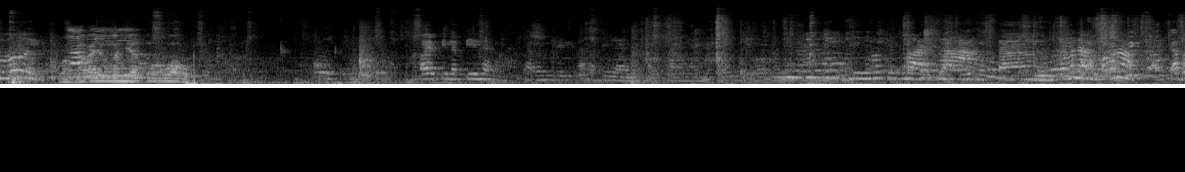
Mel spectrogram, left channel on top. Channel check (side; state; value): right; silent; 56 dB below the other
